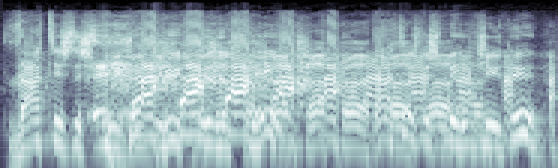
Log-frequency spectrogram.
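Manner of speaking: high, slowly hammered-out demand; retold angry order. Passenger orders driver to slow down, angry insistence. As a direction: lay down the law, upset and insistent. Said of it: "I'm so angry".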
